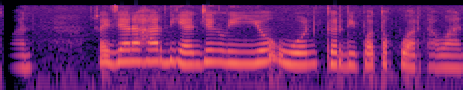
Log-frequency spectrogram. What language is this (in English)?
Sundanese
